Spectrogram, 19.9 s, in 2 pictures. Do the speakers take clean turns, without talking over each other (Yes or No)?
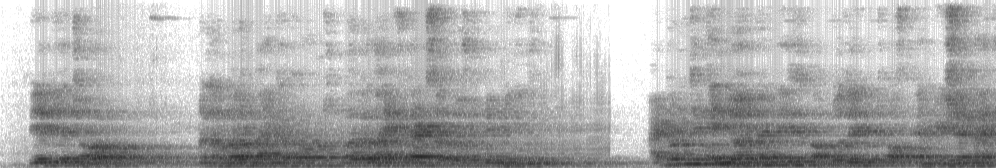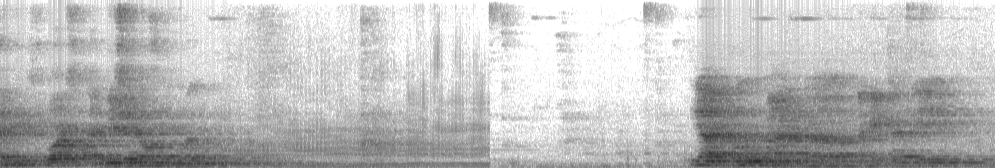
Yes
